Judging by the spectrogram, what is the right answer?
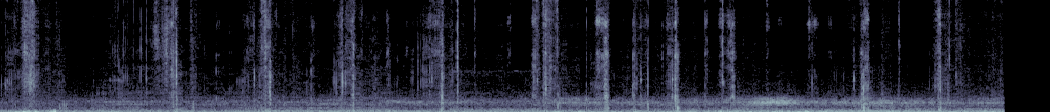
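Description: Stiff bristles of a hoof pick brush scrubbing dirt off a horse's hoof sole, a scratchy brushing with irregular small clicks and crackles. The sound cuts off suddenly near the end.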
